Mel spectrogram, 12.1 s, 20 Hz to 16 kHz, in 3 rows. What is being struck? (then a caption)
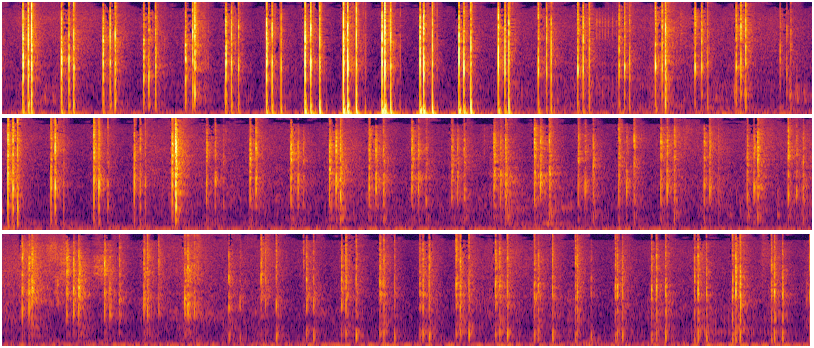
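Small stretched canvas panel. A small stretched canvas is tapped rapidly and unevenly, about 58 short, dull taps with little ring. The taps are loudest in the first few seconds, then grow quieter and more distant for the rest of the clip.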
